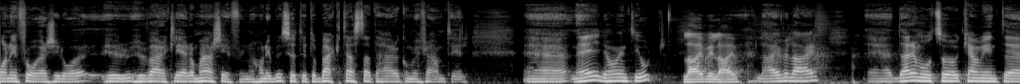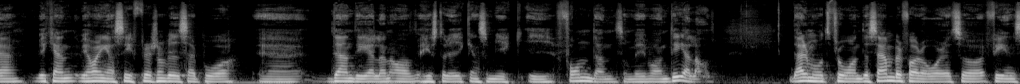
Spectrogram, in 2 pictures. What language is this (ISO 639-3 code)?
swe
